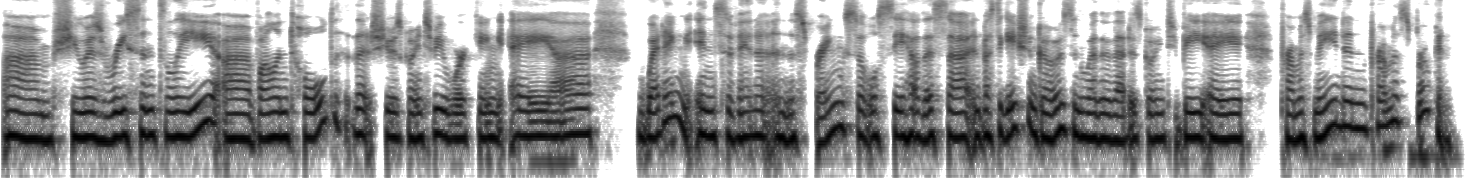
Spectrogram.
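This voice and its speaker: A woman introduces her tabletop character in a relaxed way. Her voice is low, gravelly and mellow, and her talk is loose and full of fillers. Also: moderate pace. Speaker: player.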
